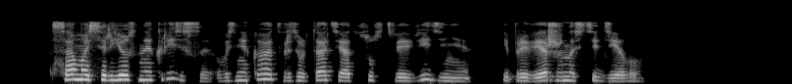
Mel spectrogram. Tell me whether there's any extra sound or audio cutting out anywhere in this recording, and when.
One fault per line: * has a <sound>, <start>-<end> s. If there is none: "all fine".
all fine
